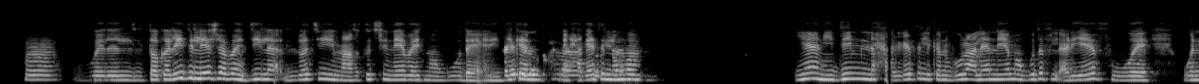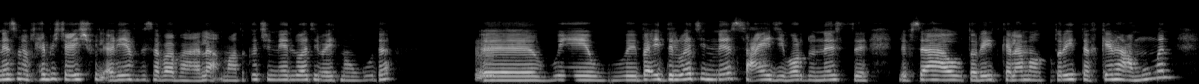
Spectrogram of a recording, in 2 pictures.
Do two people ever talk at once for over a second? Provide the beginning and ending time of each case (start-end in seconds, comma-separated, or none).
5.0-6.3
